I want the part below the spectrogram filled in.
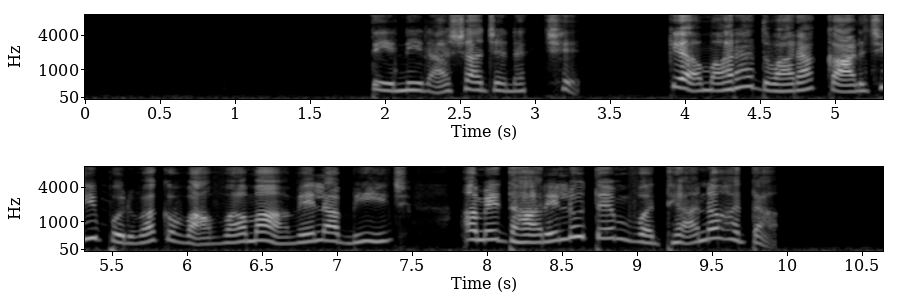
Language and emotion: Gujarati, sad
